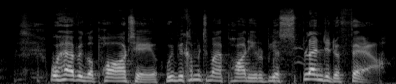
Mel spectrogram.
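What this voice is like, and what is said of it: Put-on transatlantic accent. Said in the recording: “Oh, transatlantic accents.”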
